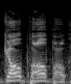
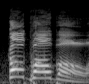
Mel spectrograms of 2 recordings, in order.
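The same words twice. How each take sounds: First: Said in the usual way. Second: High-pitched rallying yell; playful yelling. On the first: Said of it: "I don't know why I said". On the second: Pretend. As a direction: cheer it out like a chant. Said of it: "I'm just yelling".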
